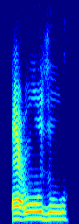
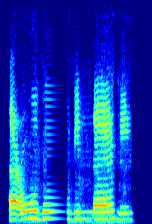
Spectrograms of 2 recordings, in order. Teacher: bacalah hamzah dengan jelas dan tipis. Jangan tebal, jangan imalah, dan jangan tashil. Tidak o, tidak a'u, juga tidak au.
